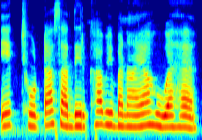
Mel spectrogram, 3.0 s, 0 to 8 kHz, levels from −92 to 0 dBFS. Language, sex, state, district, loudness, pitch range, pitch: Hindi, female, Jharkhand, Garhwa, -15 LUFS, 200-225 Hz, 215 Hz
